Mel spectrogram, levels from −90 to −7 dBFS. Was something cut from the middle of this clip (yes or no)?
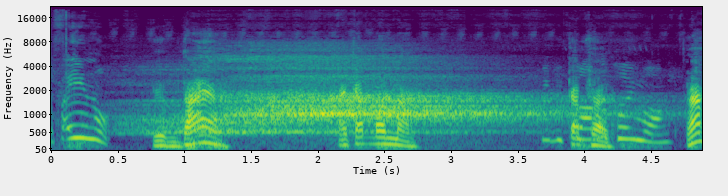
no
